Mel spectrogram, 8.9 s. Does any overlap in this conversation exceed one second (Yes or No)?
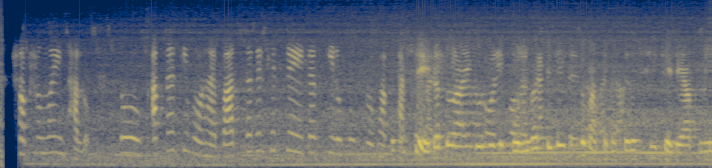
Yes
